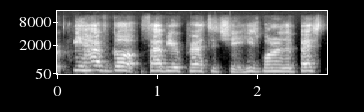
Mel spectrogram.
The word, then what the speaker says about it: Paratici: Pronounce it from the Tottenham, Italian probably. way. Paratici, okay?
